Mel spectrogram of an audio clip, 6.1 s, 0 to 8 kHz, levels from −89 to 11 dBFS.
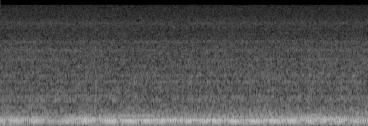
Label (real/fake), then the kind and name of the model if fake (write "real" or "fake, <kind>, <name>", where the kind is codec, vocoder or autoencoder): real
